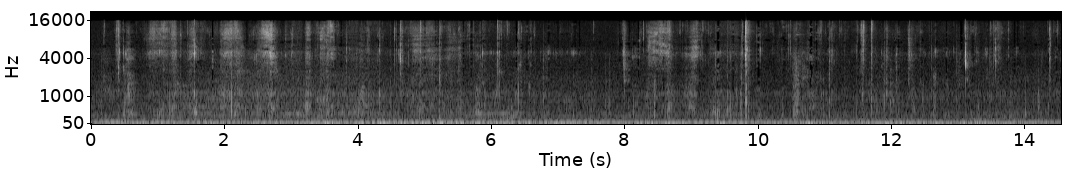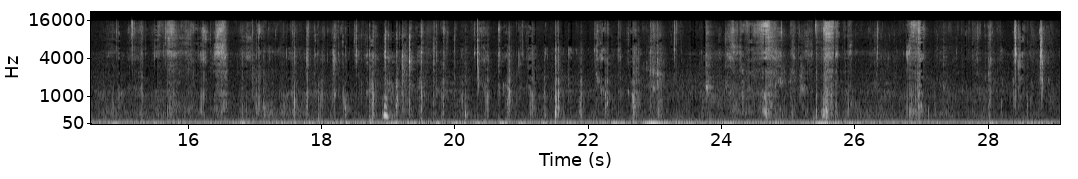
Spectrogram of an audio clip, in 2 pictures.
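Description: Close-miked chewing and biting of braised chicken: irregular crunches and wet mouth clicks, with a steady low hum underneath.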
